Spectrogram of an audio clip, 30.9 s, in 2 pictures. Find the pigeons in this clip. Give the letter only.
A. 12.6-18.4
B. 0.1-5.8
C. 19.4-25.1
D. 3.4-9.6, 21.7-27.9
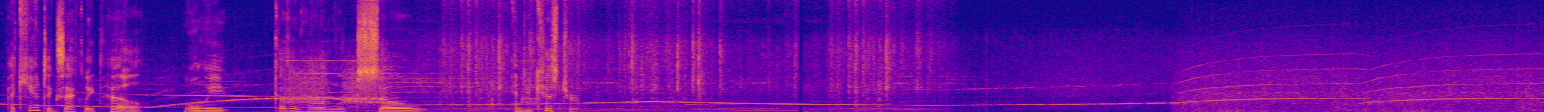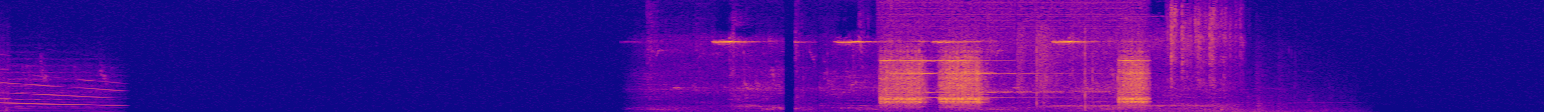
D.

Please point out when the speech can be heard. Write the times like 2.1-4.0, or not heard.
0.1-5.8.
